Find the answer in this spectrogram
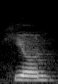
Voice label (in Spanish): "jion", Silabas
